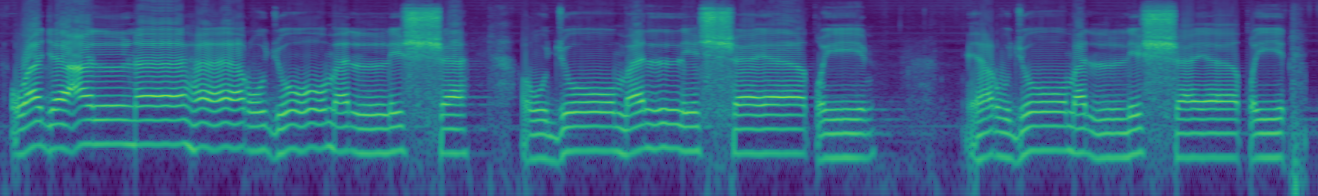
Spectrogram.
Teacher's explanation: langsung masukkan tanwinnya ke huruf lam yang bertasydid, tapi tidak disertai dengan penahanan karena dia bila gunnah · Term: idgham bila gunnah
